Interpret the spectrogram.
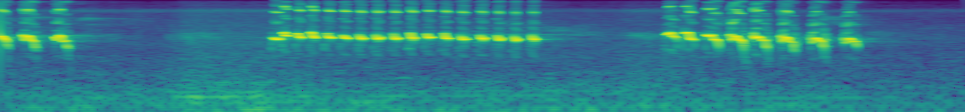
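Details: Sooty-headed bulbul in excited song of the ngeplik and ngerol styles, meant to make other bulbuls answer; three bursts of rapid, evenly repeated bright notes, the middle burst longest, with a low background hum.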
